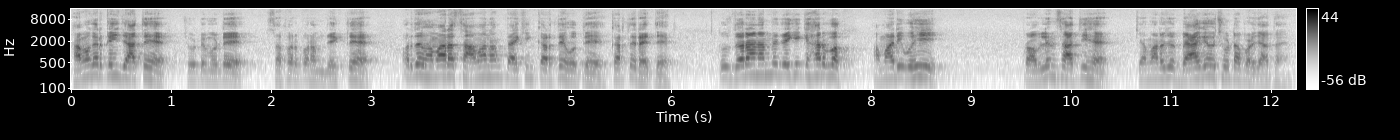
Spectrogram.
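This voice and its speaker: High-voiced man teaching biology. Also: expressive, brisk. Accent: Urdu-speaking, Maharashtra. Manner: explanatory, repeats terms in Urdu and English. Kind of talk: classroom lecture.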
